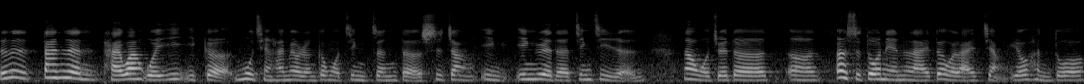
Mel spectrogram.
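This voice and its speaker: A woman with a plain, everyday voice speaks fairly slowly with hardly any pauses, at a medium pitch with ordinary variation. The recording is very clean, with a silent background. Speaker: talent agent for visually impaired performers, author. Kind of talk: interview.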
